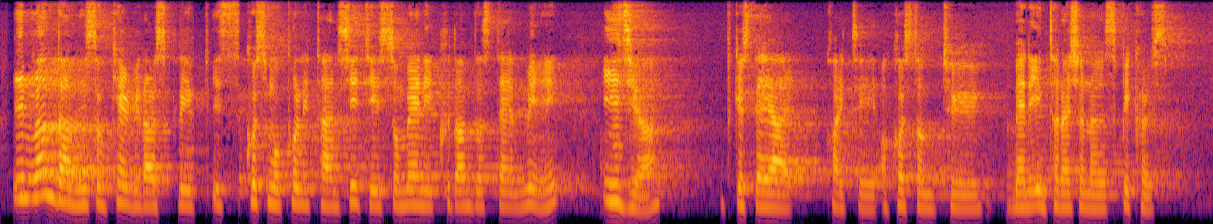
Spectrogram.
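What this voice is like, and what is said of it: Non-native English accent. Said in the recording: “bearing with me and with my accent.”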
